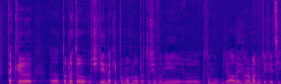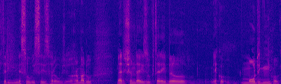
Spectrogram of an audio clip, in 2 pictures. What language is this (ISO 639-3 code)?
ces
